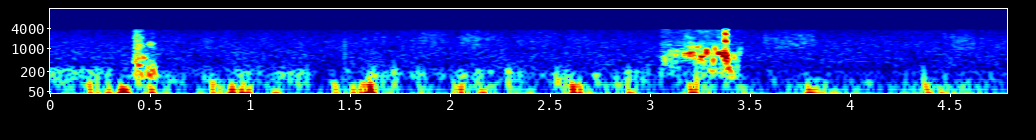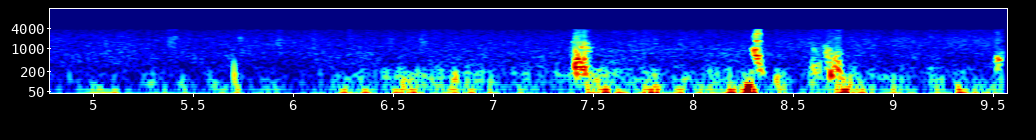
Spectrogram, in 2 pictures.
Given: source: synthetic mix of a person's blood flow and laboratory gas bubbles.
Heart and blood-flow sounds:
Doppler ultrasound of blood flow; subclavian vein
0.43-0.57 s: bubbles
3.07-3.48 s: bubbles
7.41-7.55 s: bubbles
8.31-8.40 s: bubbles
8.61-8.78 s: bubbles
9.53-9.58 s: bubbles
From the record:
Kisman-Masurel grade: 123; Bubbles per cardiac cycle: 1 to 2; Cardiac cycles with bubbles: 10 to 50%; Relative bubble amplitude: loud (0.450 to 0.775); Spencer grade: 2 (many but less than half of the cardiac periods contain bubble signals, singularly or in groups); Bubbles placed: anywhere in the cardiac cycle

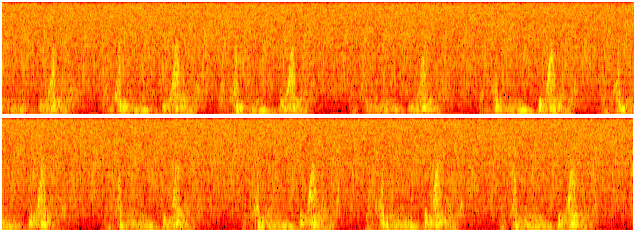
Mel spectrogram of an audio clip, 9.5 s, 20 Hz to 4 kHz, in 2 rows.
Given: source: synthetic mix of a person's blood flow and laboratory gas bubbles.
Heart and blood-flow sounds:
Doppler ultrasound of blood flow; precordium
4.94-5.00 s: bubbles
5.68-5.74 s: bubbles
From the record:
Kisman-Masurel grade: 111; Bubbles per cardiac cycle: 1 to 2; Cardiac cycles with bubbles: 1 to 10%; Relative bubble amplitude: barely perceptible (0.100 to 0.250); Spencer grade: 1 (occasional bubble signal discernible with the cardiac motion signal, with majority of cardiac periods free of bubbles); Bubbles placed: anywhere in the cardiac cycle

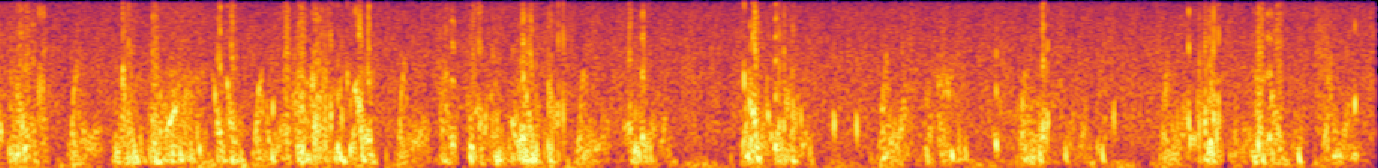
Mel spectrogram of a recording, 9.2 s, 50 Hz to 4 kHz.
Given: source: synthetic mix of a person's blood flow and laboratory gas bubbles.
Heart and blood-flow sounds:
Doppler ultrasound of blood flow; precordium
0.00-0.38 s: bubbles
0.76-1.67 s: bubbles
1.81-2.56 s: bubbles
2.94-3.82 s: bubbles
4.16-4.41 s: bubbles
4.95-5.40 s: bubbles
5.55-5.63 s: bubbles
5.71-5.78 s: bubbles
6.17-6.50 s: bubbles
6.62-7.19 s: bubbles
7.33-7.50 s: bubbles
7.92-8.74 s: bubbles
9.02-9.10 s: bubbles
From the record:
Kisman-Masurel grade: 444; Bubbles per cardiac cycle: continuous sound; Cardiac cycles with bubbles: 100%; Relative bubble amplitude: maximal (0.775 to 0.999); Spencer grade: 4 (maximum detectable bubble signal sounding continuously throughout systole and diastole of every cardiac period, and overriding the amplitude of the normal cardiac signals); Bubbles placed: only in the low amplitude regions of the cardiac cycle

